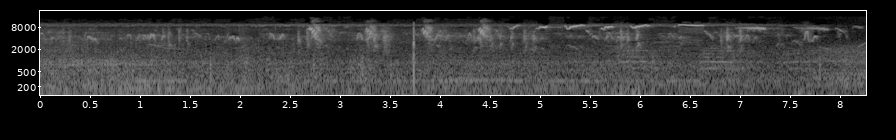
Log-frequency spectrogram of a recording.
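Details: Common starling (Sturnus vulgaris) sings a rambling run of high whistles, clicks and squeaky notes in uneven bursts over a steady hiss. It is the starling that nests and roosts in the house roof by the picnic field, recorded on a fine day.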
